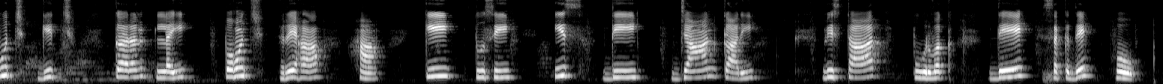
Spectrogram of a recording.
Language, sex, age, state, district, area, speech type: Punjabi, female, 45-60, Punjab, Fazilka, rural, read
